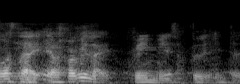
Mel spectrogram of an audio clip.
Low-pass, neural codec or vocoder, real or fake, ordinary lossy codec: 7.2 kHz; codec, 16 kHz in and 24 kHz out, 1.1 kbps, FireRedTTS-2 codec; fake; AAC, 32 kbps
